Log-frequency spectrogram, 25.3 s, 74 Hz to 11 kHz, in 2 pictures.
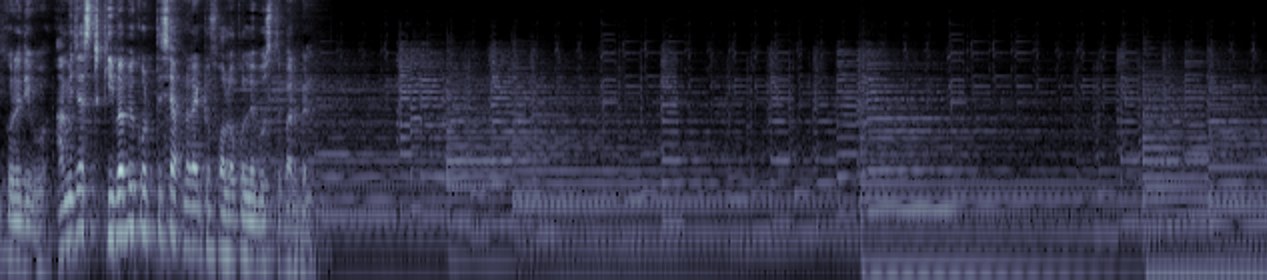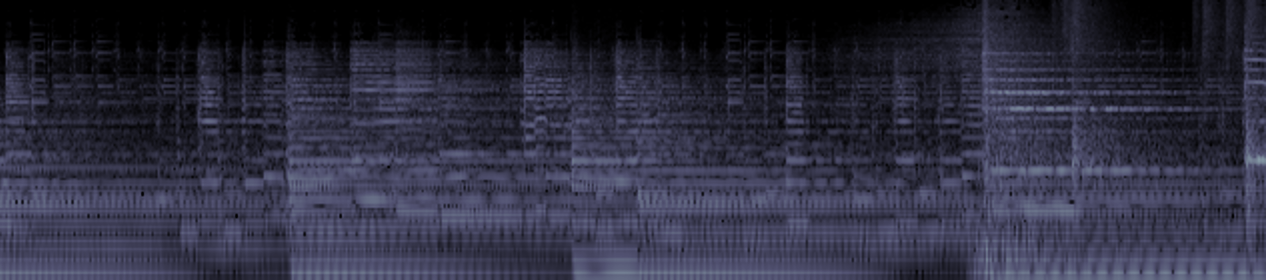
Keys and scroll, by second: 19.4 u.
